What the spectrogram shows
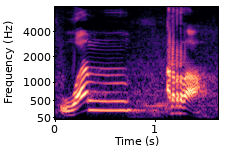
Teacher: Ada mim sukun bertemu dengan ra. Itu mim sukun harus kita katupkan bibir kita dengan jelas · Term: izhar syafawi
